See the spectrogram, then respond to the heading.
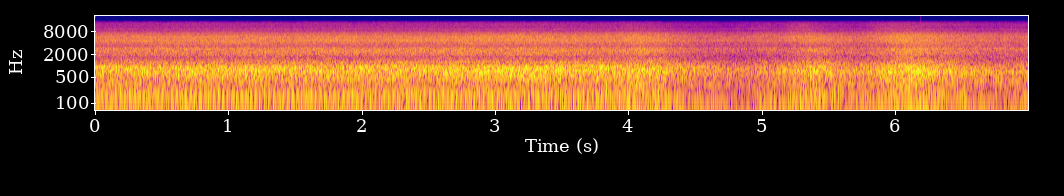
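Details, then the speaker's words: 1977 Ford Thunderbird V8 just after fixing an exhaust leak between the cat and the pipe with muffler mud and a gasket: an even, steady idle with a smooth low rumble and no ticking or puffing, running quiet. "so it ran quite as a mouse which is good"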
